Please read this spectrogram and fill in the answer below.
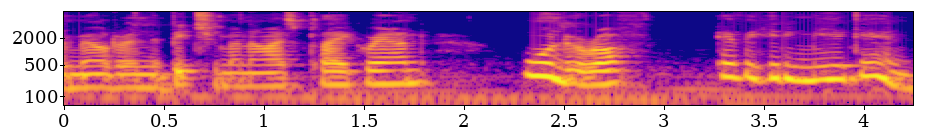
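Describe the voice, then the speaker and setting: A woman talks at a very fast pace in an Australian accent. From Australia, Perth. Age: 60s. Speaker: blogger. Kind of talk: reading aloud.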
